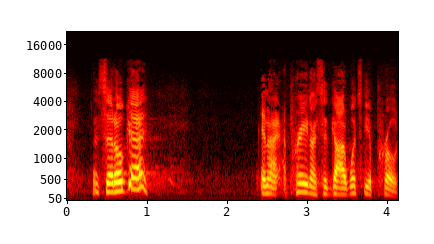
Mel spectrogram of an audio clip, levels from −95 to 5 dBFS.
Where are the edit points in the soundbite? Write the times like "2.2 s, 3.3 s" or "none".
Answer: none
